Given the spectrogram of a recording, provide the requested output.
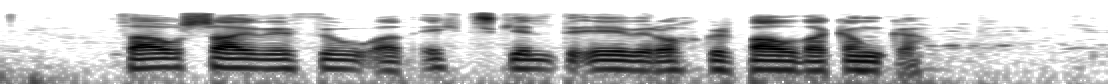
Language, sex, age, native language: Icelandic, male, 20-29, Icelandic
